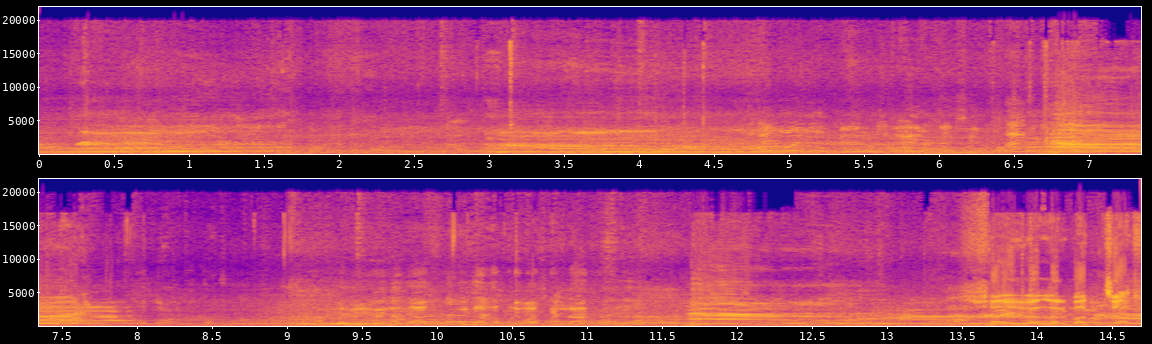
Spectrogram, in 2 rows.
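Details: Sahiwal bull calves at a cattle market in Jamalpur, Bangladesh, on 31 August 2025, giving overlapping harmonic moos, some rising then falling, amid steady human chatter and crowd noise.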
